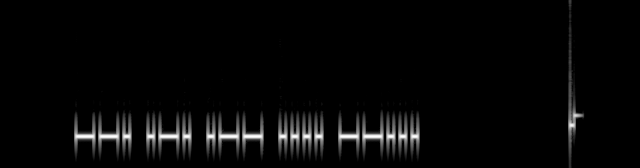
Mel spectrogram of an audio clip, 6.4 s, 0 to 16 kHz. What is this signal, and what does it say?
Morse code, heard as a keyed tone, about 20 wpm, 700 Hz. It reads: GRWH7
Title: Code Groups - 5 Letter:Numbers - 20wpm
